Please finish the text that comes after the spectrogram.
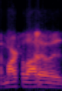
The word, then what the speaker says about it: Martellotto: Yeah, Martellotto is the American pronunciation, and that works. I'm American. That's how I pronounce it.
